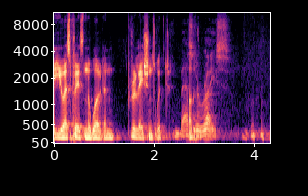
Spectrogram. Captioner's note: laughter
